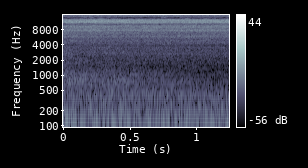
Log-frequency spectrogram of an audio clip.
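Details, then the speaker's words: 2013 Fiat Abarth, engine off, boost leak test after NGEN intercooler install: steady soft airy hiss of pressurised air escaping where the boost gauge line was rubbed through by the belt; boost leak. "i'm going to charge that up again and let you hear it it's crazy yeah rubbed a hole in it right on the where the belt was"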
